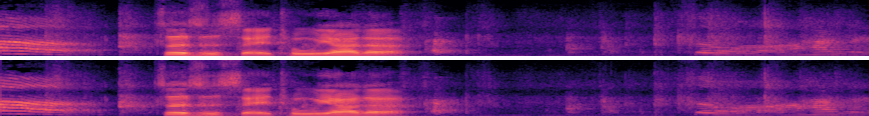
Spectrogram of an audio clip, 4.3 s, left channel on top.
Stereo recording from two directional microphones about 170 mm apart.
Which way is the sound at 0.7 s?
10° left (ahead or behind).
